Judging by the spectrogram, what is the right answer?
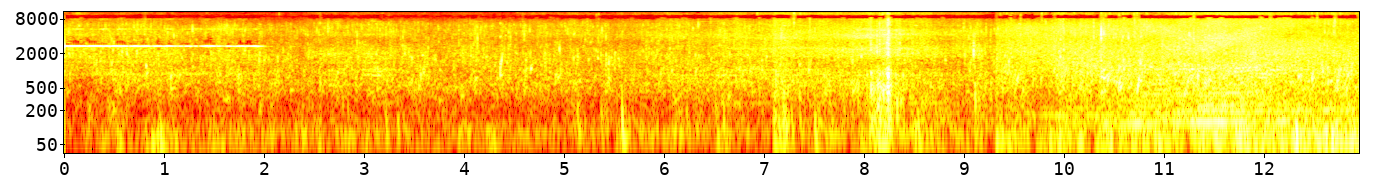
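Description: Squeaky brakes on a fat-tire e-bike squealing as it is walked down a slope on the brakes: one steady high-pitched tone that stops about two seconds in. A sharp knock comes about eight seconds in, and near the end a rising rushing noise builds as the bike is ridden off along the sand.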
